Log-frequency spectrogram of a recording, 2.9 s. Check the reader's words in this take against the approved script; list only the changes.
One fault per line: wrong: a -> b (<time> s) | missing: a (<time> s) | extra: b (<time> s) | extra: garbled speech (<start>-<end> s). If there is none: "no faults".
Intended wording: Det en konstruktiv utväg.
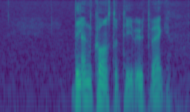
no faults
